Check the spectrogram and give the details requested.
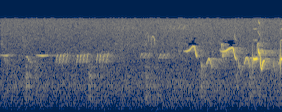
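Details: Soft level whistled notes and brief trills from a nightingale, building into louder twisting, warbled phrases at the end.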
